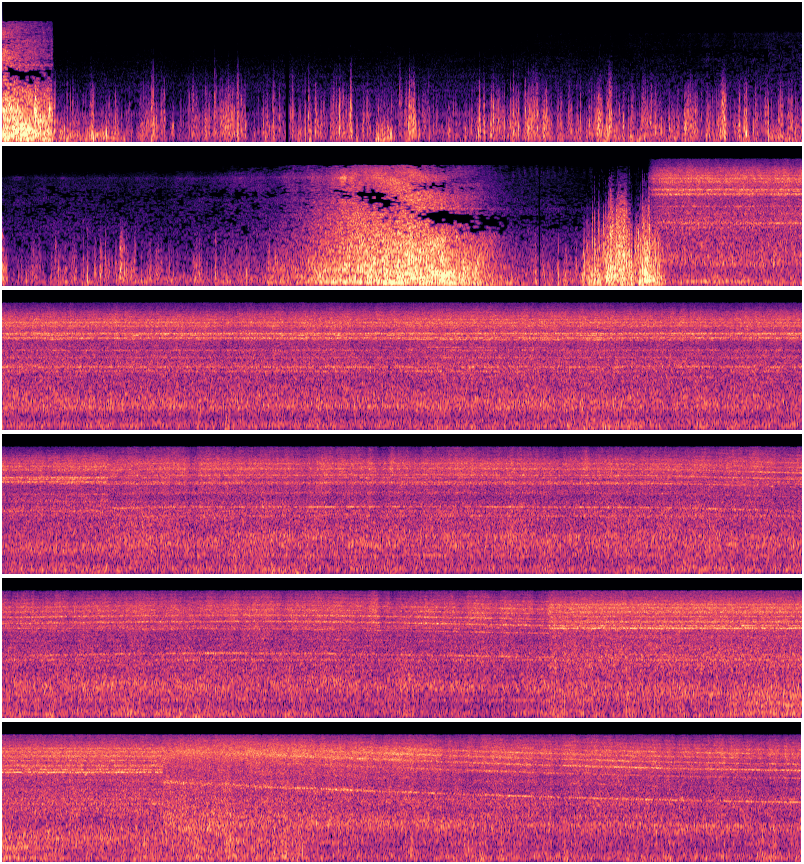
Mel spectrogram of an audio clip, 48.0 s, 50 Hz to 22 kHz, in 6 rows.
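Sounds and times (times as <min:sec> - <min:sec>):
jet engines roaring with high whine: 0:00.0 - 0:47.9.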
